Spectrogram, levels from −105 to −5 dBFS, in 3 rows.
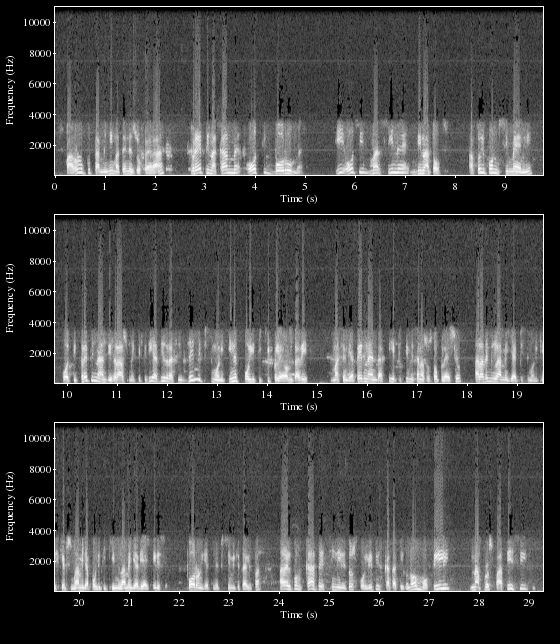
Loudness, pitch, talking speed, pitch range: -14 LUFS, 190 Hz, 150 wpm, 150-240 Hz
